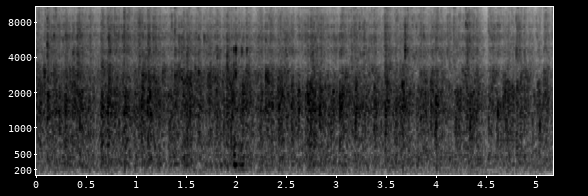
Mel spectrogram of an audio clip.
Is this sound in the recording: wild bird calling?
no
